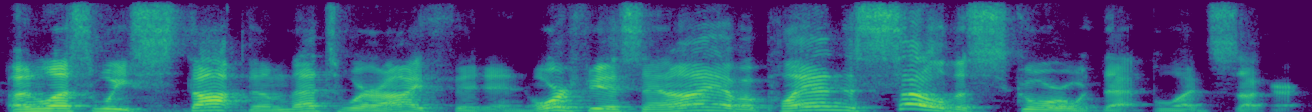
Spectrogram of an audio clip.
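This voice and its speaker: A man performs a blustering, cowardly would-be hero in a comic script reading. The voice is bright and forceful, set a little high. Delivery swings widely and is exaggerated, full of hollow boasting. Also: very animated, moderate pace. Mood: boastful. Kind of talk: live comedic table read of a TV script.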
